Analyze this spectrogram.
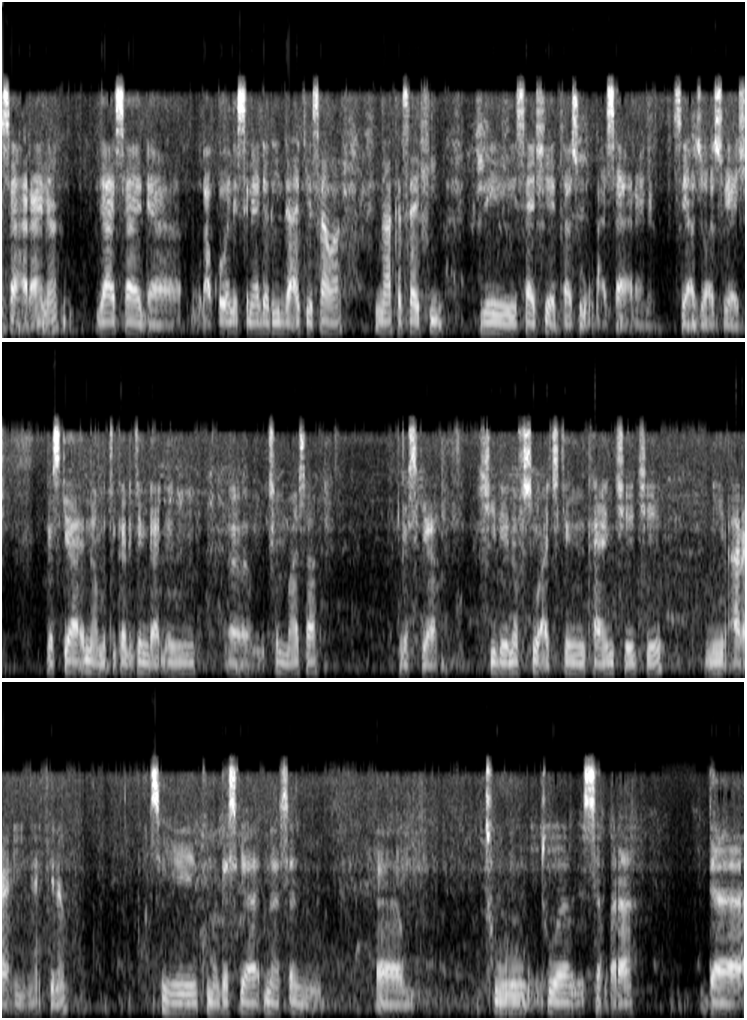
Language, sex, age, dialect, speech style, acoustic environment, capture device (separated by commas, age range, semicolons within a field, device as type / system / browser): Hausa, male, 18-24, Nigeria - Kano, happy; nervous; relaxed; focused, nature; people talking, desktop / Linux / Chrome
